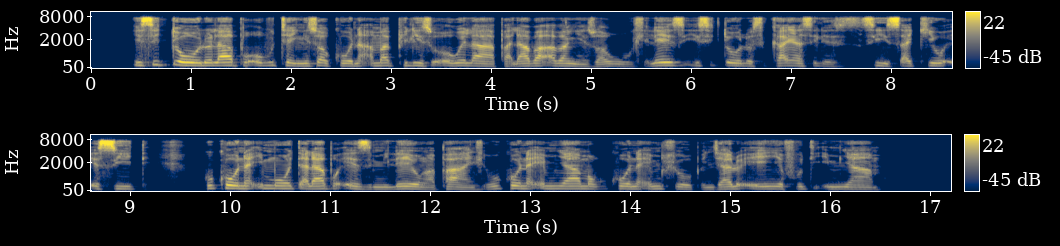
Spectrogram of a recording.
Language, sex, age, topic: North Ndebele, male, 25-35, health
